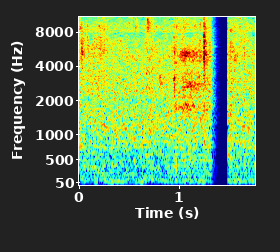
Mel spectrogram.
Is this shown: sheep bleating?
no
